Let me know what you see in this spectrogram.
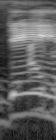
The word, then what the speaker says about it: games: Games. I believe is the word you're going for. Yes. Games with a hard G. – With a hard you know? G, yes. Games or what we like.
